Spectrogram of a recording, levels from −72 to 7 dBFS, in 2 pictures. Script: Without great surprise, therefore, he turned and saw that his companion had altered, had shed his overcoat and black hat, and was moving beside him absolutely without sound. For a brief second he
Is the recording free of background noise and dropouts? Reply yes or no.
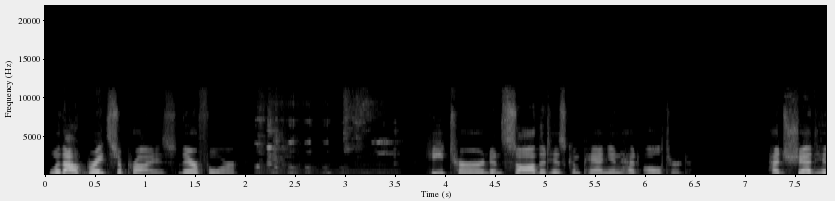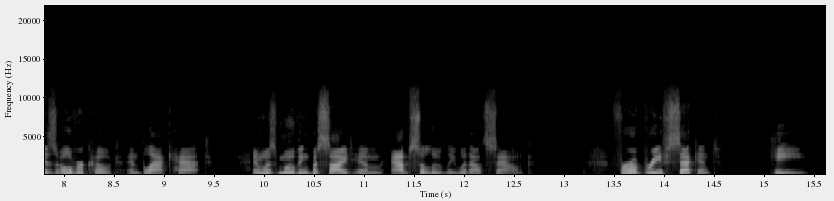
no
